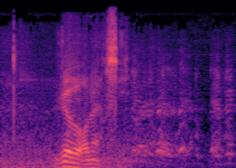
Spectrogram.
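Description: A man speaks into microphones.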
